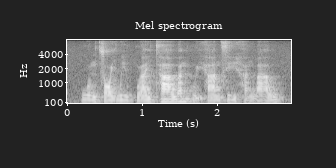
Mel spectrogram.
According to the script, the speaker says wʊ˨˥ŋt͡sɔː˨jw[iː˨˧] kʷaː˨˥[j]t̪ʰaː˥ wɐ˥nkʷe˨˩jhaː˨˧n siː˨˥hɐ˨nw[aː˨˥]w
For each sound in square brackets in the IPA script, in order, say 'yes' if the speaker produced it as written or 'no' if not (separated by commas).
yes, yes, yes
